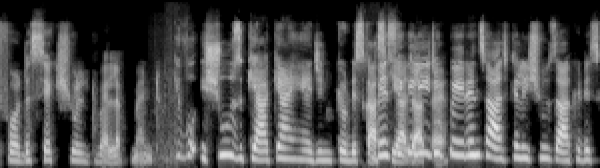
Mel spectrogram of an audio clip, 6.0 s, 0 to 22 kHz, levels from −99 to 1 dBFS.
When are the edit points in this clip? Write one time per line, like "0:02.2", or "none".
0:01.7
